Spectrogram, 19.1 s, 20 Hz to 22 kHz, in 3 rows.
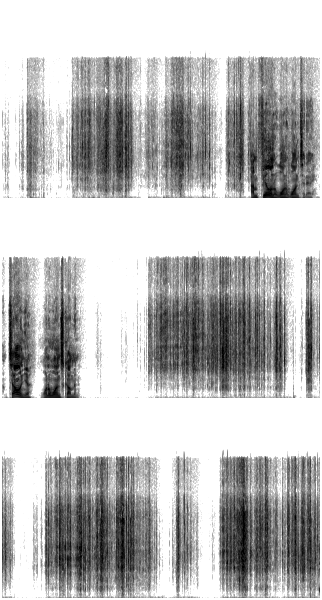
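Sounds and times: foil wrappers tearing and crinkling: 0.0s - 5.0s, 8.8s - 19.0s.

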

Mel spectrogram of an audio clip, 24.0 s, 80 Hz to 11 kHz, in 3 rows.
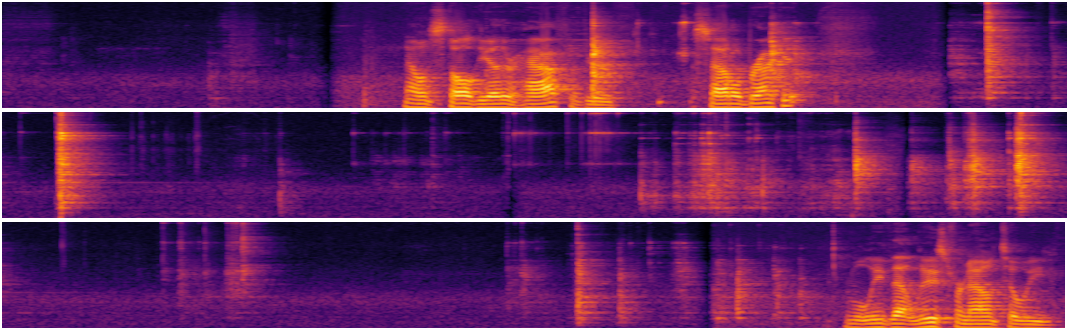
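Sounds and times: metal bracket clanking: 7.1s - 9.4s, 19.8s - 22.2s.

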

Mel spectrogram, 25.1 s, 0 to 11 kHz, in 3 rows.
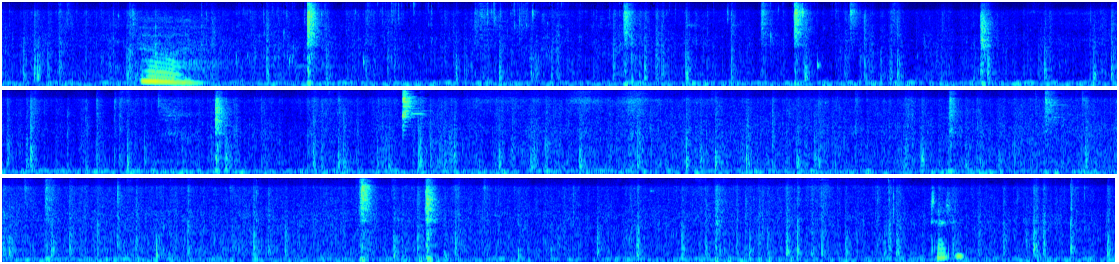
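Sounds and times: wet clicks pops and drips: 0.4s - 7.6s, 19.4s - 20.2s.

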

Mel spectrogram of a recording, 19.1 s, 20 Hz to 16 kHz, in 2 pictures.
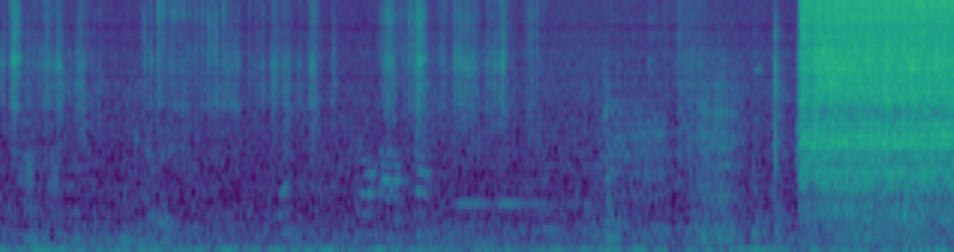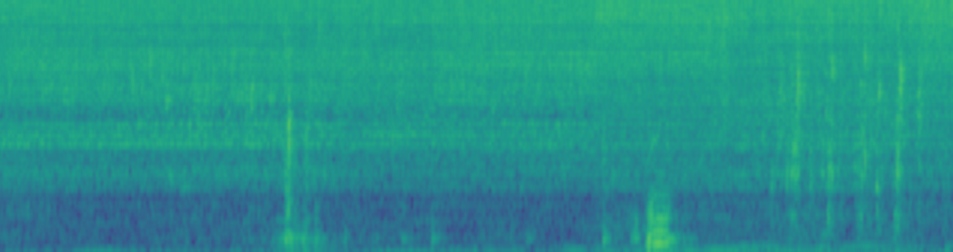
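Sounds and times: tap running into sink: 12.0s - 14.0s.

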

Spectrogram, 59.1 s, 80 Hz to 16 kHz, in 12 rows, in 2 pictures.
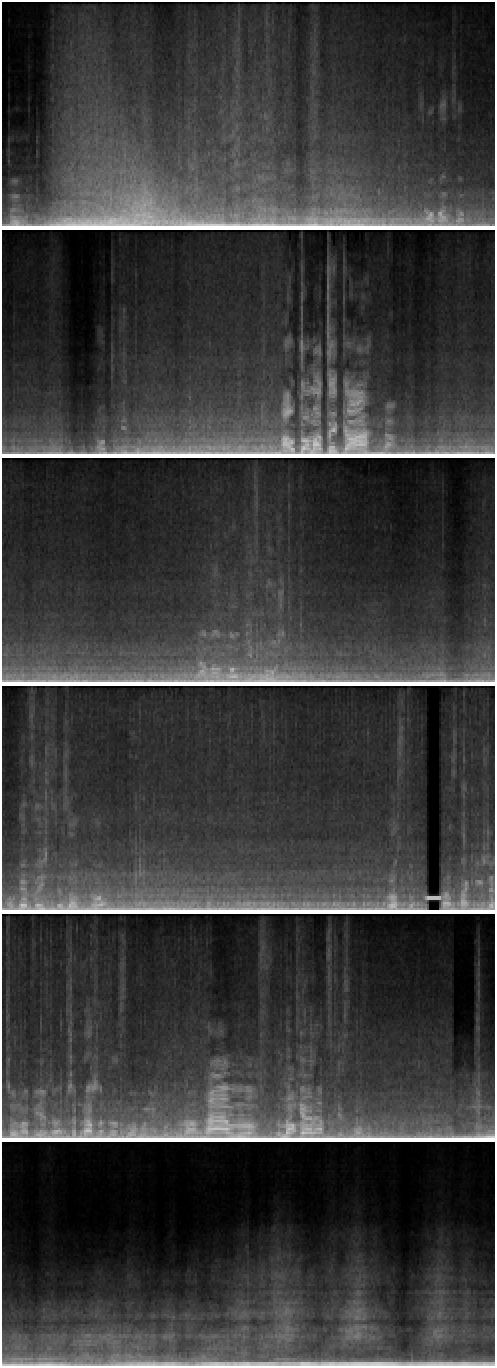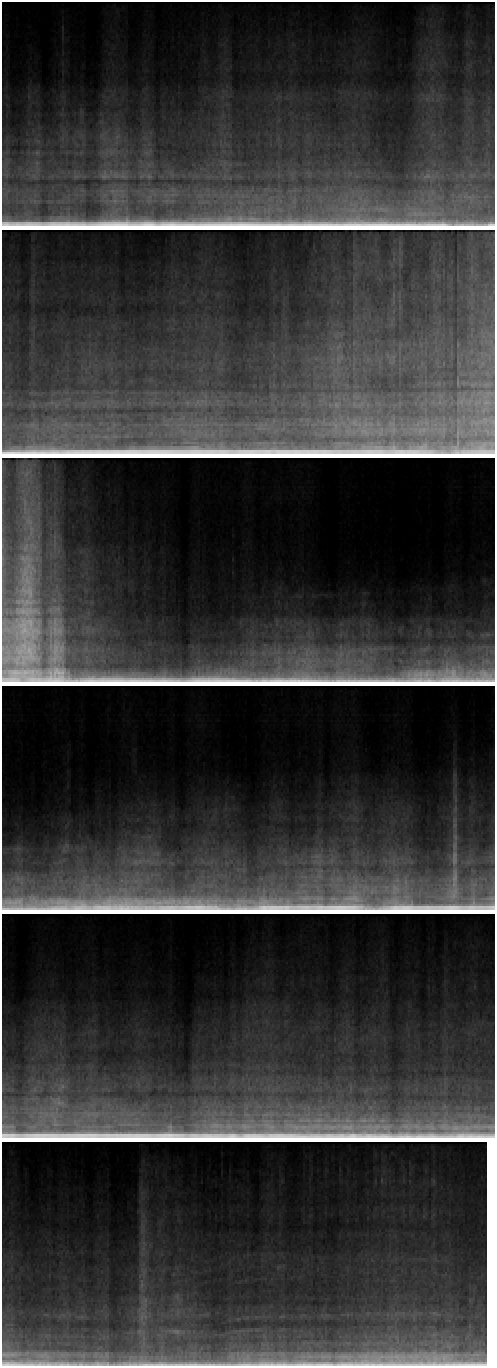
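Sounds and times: engine revving hard: 0.4s - 4.6s, 24.5s - 59.0s.

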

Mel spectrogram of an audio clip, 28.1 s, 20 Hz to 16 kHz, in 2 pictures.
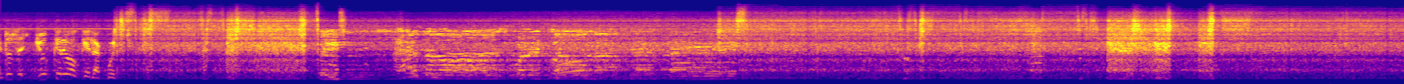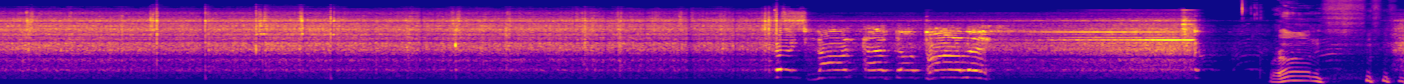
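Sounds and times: shortwave radio static: 0.0s - 24.4s, 26.8s - 28.0s
radio crackles and pops: 0.6s - 3.5s, 7.2s - 22.1s
radio voice: 26.5s - 28.0s.

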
